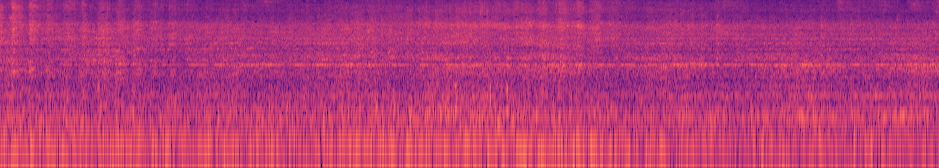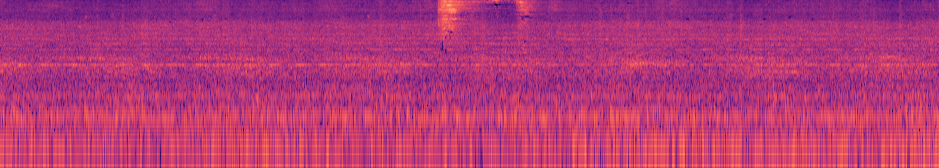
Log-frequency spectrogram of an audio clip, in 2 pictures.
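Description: Union Pacific mixed freight train's tank cars rolling steadily past, steel wheels rumbling on the rails.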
